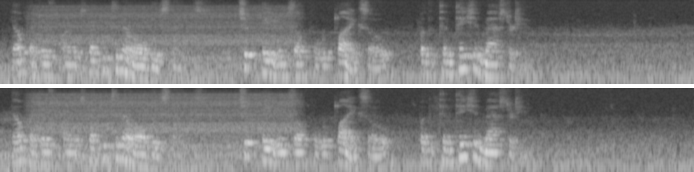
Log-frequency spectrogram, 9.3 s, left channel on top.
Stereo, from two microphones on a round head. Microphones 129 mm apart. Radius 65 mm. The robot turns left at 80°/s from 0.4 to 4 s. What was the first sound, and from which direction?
A man speaking, 65° right (ahead or behind).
